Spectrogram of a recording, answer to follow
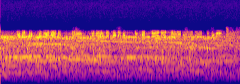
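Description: Large crowd cheering and shouting, many voices overlapping, slowly dying down.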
